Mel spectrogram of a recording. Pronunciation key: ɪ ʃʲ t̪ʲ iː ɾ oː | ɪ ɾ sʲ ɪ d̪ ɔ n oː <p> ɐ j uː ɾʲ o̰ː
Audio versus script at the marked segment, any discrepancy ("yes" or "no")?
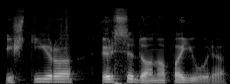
no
